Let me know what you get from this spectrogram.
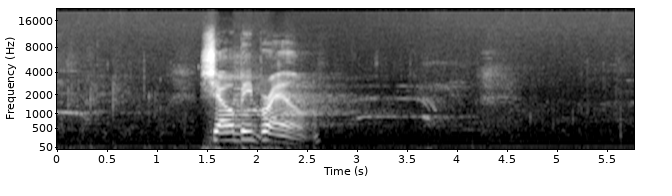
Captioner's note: applause and cheering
